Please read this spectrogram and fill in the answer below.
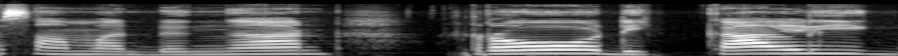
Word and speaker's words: rho: Massa jenis ini dibacanya rho, ya kan?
